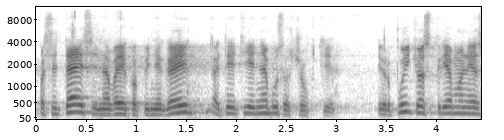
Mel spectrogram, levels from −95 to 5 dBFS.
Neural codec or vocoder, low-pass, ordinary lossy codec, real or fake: none; 10.8 kHz; Opus, 24 kbps; real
